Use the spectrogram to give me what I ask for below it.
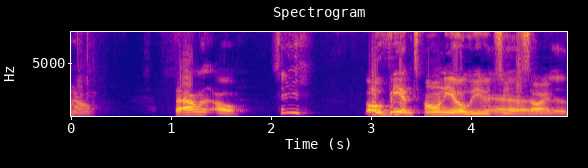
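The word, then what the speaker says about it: Vitantonio Liuzzi: It doesn't say Valentino. That doesn't say Valentino. Valentino's with an A. That's an I. No. See? Oh, Viantonio Liuzzi. Yeah, sorry. Yeah, Viantonio Liuzzi.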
